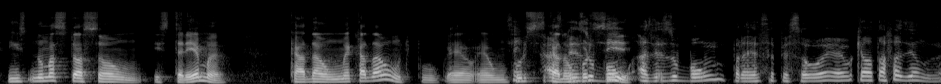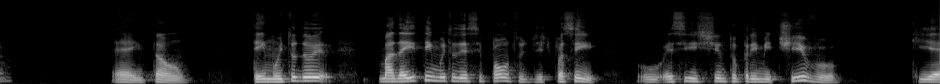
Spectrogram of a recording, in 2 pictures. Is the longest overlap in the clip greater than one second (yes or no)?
yes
